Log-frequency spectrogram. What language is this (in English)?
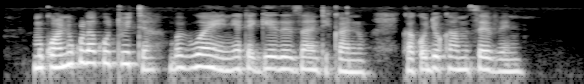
Ganda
